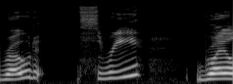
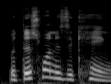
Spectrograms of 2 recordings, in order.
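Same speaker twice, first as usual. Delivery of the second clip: ordinary delivery, nothing marked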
